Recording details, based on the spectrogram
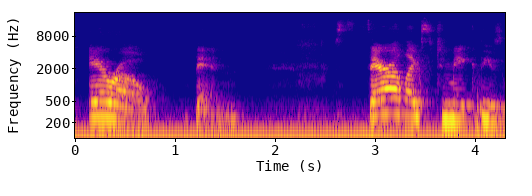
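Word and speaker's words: Arobynn: urban open it's pregnant it looks like arid bin but it's pronounced arrow bin Darrell likes to make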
